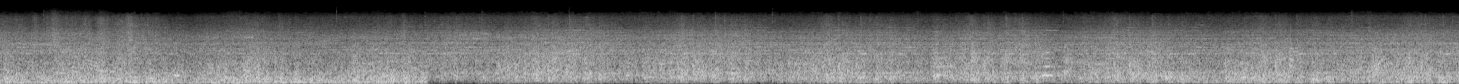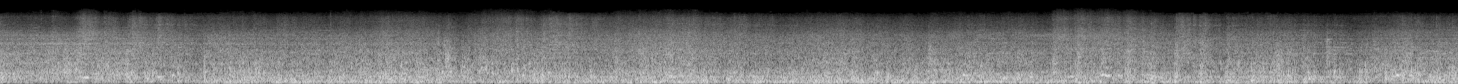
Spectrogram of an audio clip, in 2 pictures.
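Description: Freight train's open-top hopper cars rolling past close by, the wheels clacking over rail joints in a steady, loud rumble.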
